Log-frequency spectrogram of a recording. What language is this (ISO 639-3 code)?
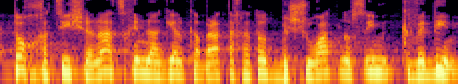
heb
